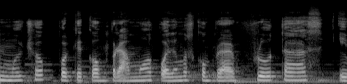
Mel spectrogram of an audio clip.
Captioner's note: continues in Spanish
